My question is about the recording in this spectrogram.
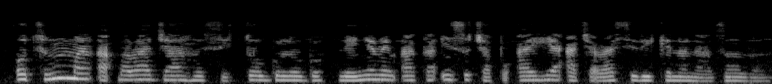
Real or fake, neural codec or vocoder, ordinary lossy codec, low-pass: real; none; AAC, 24 kbps; 19.8 kHz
